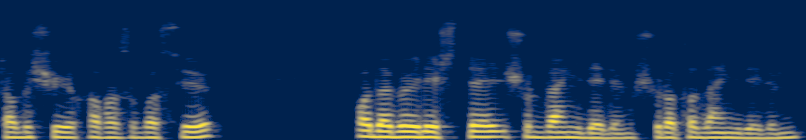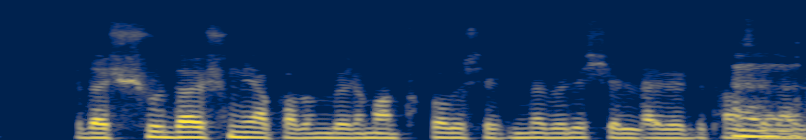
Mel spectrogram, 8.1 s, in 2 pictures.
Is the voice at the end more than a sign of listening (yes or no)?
yes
